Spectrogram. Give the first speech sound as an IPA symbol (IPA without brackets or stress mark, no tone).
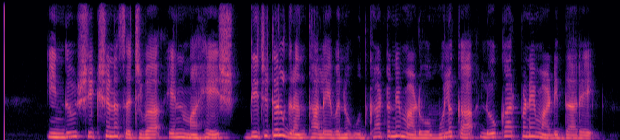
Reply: i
